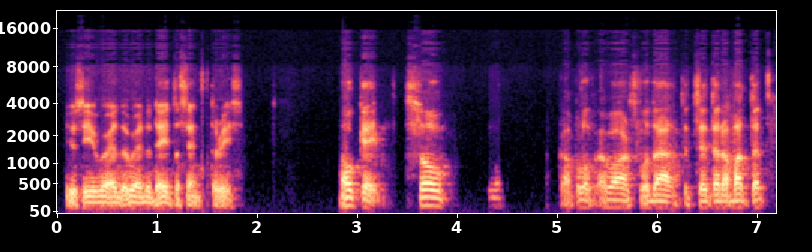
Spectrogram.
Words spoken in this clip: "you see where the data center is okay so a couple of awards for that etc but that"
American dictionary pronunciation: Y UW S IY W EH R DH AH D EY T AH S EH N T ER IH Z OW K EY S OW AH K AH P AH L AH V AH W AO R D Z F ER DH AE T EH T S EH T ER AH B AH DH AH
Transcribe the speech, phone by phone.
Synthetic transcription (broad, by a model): Y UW S IY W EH W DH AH D EY T AH S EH N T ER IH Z OW K EY S OW AH K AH P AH L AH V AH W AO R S F ER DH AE T EH T S EH T ER AH B AH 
